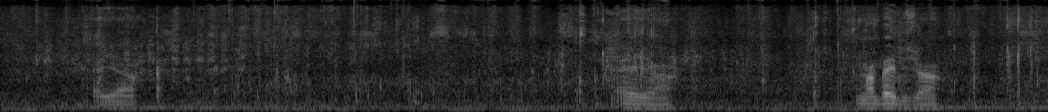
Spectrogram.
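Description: Bully puppies yelp and whine up close.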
